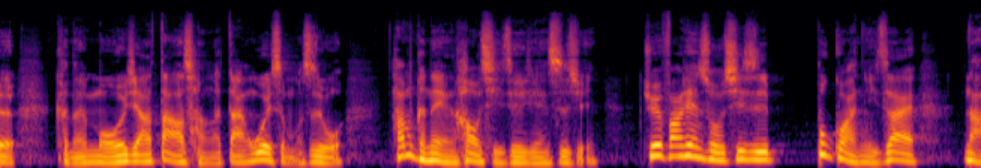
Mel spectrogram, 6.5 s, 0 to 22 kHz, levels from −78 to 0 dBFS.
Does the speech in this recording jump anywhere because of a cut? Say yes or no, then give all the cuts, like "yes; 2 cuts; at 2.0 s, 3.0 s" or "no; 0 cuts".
no; 0 cuts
